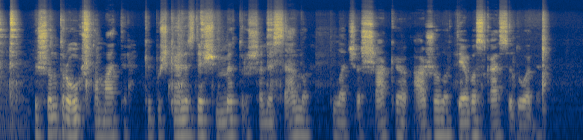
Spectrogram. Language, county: Lithuanian, Vilnius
